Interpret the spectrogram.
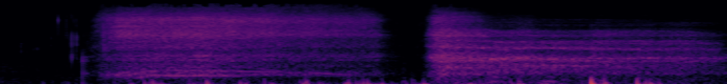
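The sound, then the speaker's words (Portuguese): Two long, harsh hissing breaths drawn sharply through clenched teeth by someone who feels cold, each lasting over a second with a brief pause between, fairly loud. “Mas o som, pá, o, o, o pior som do mundo, malta, é quando, quando aquela malta que tem frio e faz este som.”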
